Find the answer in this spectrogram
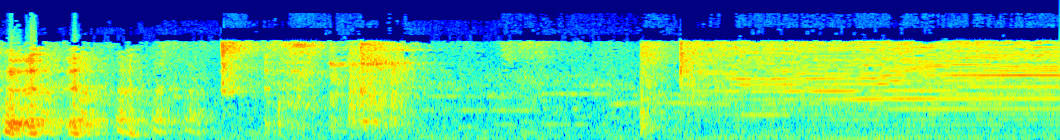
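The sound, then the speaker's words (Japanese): Clattering and scraping give way to the steady, humming buzz of an American-made electric shaver running continuously during a haircut, with no voices. “今シェーバーを入れてますこれがシェーバーですよ音が違う 削られてるアメリカ製の、が違う、なんか音違いますねこの前使ってたのが、はい、これ今使ってるのはアメリカ製の”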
